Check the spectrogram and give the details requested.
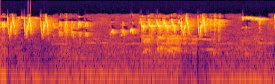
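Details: Young bar-winged prinia in a singing challenge against an established bird, producing bursts of sharp, high, slurred chirps and short twittering runs with brief pauses between phrases.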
